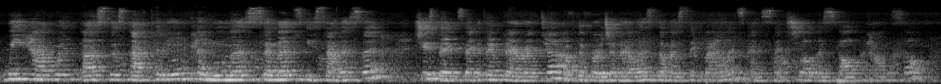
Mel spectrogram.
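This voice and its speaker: A woman presenting her research and moderating a panel, explaining in a conversational way. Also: medium pitch. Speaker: graduate student presenter and moderator. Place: lecture hall. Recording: echoey hall from far off with audience.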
